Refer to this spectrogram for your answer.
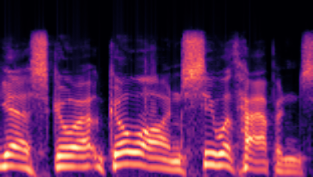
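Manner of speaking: very slow, measured storyteller narrator voice. Show the kind of narrator you need, urging someone on, in an Ian McKellen voice. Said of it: "like Ian McKellen".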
